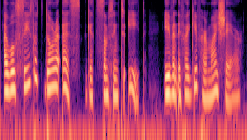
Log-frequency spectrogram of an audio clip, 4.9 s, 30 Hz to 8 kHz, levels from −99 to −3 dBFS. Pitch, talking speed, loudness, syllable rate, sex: 205 Hz, 205 wpm, -20 LUFS, 5.6 syllables/s, female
